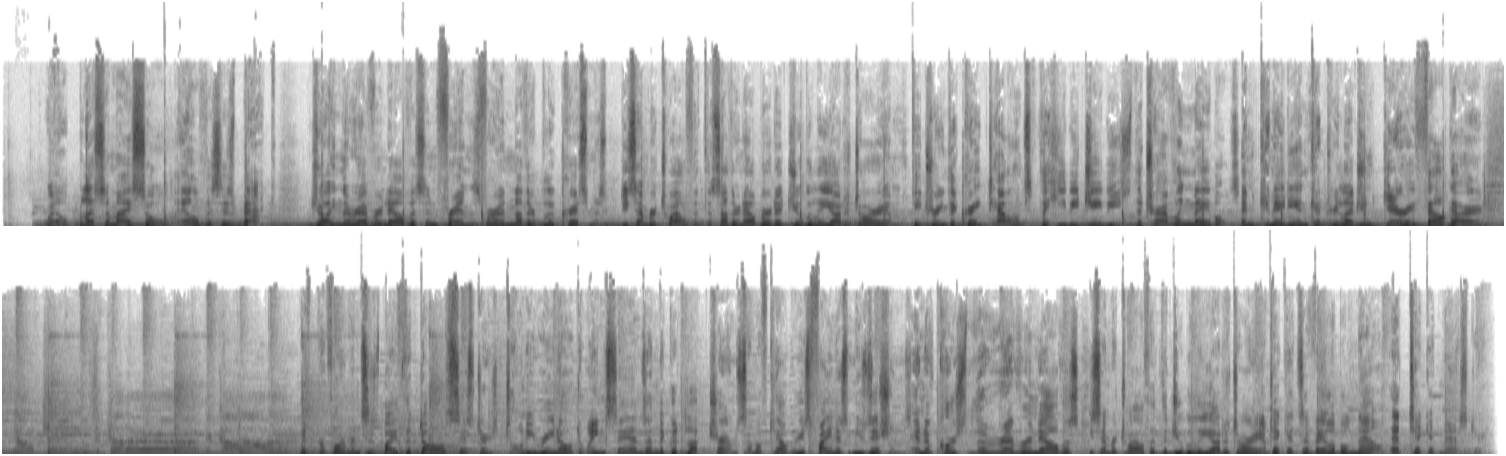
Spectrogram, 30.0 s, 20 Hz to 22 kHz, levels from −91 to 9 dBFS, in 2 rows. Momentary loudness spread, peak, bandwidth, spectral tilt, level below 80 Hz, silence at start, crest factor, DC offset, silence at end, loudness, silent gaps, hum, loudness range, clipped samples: 8 LU; 0 dBFS; 18 kHz; -4 dB/octave; -40 dBFS; 0.05 s; 18 dB; under 0.1%; 0.15 s; -19 LUFS; none; none; 3 LU; under 0.1%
